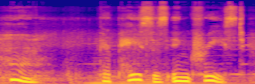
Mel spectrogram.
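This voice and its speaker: A woman voicing a cool, shrewd female investigator in a video game, with an assured, measured, slightly teasing manner. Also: fairly low pitch, expressive, warm tone. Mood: focused. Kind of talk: game cutscene voice acting. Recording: music behind the voice.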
